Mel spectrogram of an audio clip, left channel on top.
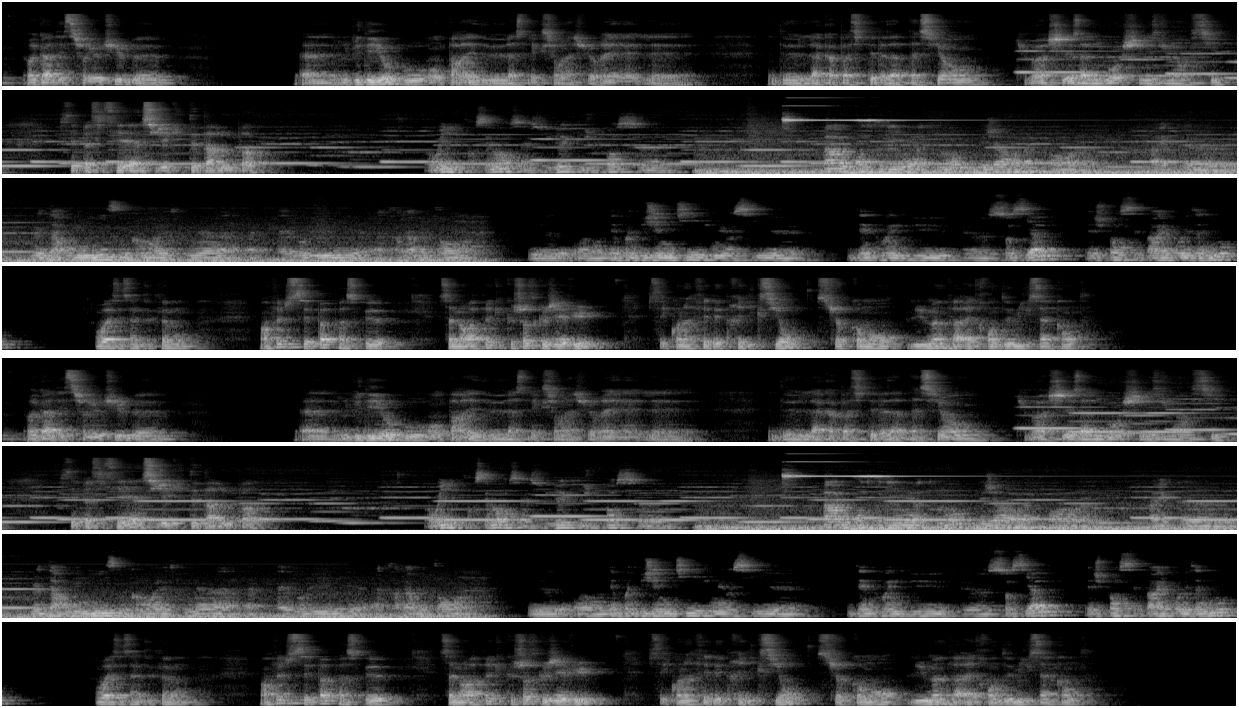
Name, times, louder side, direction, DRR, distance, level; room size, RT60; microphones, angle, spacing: voice 1, 0.0-1.7 2.9-6.9 7.7-9.8 10.1-15.0 38.0-38.9 39.2-47.9, left 1 dB, 15° left, -3 dB, 0.3 m, -25 dB
sound 1, 10.1-25.2, right 3 dB, 85° right, 1.0 m, -29 dB
voice 2, 16.6-19.1 20.6-23.4 23.8-24.7 25.0-29.4 30.0-32.7 33.2-37.0, equal, 40° right, -1 dB, 0.5 m, -26 dB
Fixed-wing aircraft airplane, 19.3-29.6, equal, 70° left, 0.5 m, -27 dB
sound 2, 20.2-21.9, right 4 dB, 5° right, 0.7 m, -20 dB
2.6 x 2.3 x 2.8 m, 0.69 s
head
